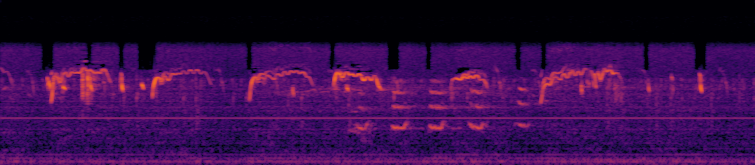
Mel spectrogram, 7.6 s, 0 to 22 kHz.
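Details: American bald eagles at their nest on Dale Hollow Lake, a reservoir on the Kentucky-Tennessee state line, caught by a nest camera at 06:05 on 06.03.2023: high, arched whistled notes in quick bursts over lower chattering notes, with a steady electrical hum.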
